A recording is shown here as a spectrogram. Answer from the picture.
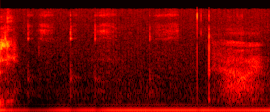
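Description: Marker pen writing on a whiteboard, a faint scratching near the end, over a low steady hum.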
